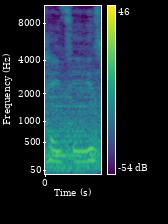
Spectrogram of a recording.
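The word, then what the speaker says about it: Colonel Hathi's: And we are currently sat in, let me see if I can swing around, Colonel, I think it's pronounced Hattie's.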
